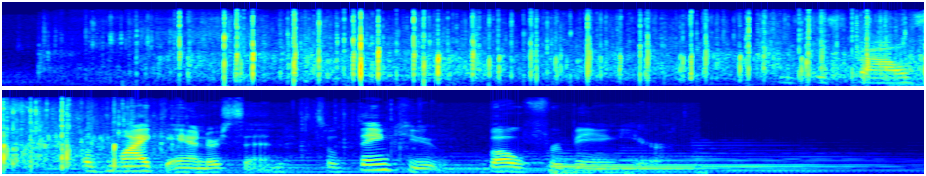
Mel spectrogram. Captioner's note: applause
